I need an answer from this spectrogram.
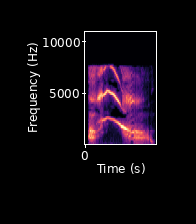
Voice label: mouse exclaim; Toontown Online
